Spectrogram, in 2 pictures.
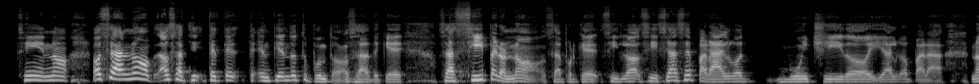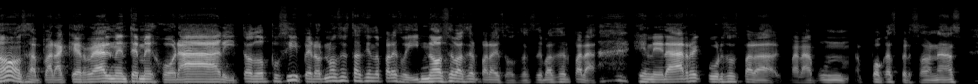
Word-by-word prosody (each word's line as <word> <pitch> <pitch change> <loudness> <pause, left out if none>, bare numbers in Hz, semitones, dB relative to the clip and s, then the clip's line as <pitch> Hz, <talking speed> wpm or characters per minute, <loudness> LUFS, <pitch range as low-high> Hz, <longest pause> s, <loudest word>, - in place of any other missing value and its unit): Sí, 205 -2 +1
no, 190 0 +1 0.2
o 240 - +6
sea, 240 -2 +8
no, 245 0 +5
o 220 +1 +2
sea, 205 -4 +3
te 200 -1 -4
te 190 -1 +1
te 190 -2 -5
entiendo 185 +4 0
tu - - -8
punto, 135 -2 -3
o - - -5
sea, 110 -5 -2
de 105 0 -8
que, 115 -1 -1 0.3
o - - -37
sea, 155 -2 +5
sí, 205 +7 +7
pero 140 - +3
no, 145 +4 -1
o - - -15
sea, 115 - -6
porque 120 0 -4
si 135 - -6
lo 135 +1 0
si 150 -1 -3
se 175 +6 -2
hace 215 +4 +1
para 120 - +2
algo 130 +1 -3
muy 125 +1 -5
chido, 120 -2 -2
¿y 110 -1 -5
algo 115 +2 -6
para, 105 -2 -4 0.3
no? - - +3
O - - -2
sea, - - -5
para 105 0 +1
que 115 0 0
realmente 130 +2 +4
mejorar 120 0 +5
y 95 -3 -5
todo, 130 +5 -4
pues 140 -1 -13
sí, 200 +4 -3
pero 130 -7 -4
no 165 +4 -4
se 180 - -6
está 170 -1 -5
haciendo 155 -1 -7
para 150 0 -2
eso 115 -7 -8
y 110 +3 -6
no 140 +2 +3
se 150 +1 -5
va 140 - +1
a 130 - -2
hacer 130 -2 -8
para 110 -1 -5
eso, 100 -4 -12
o 90 - -22
sea, 95 0 -18
se 105 0 -14
va 110 - -6
a - - -12
hacer 120 0 -10
para 120 0 -4 0.4
generar 120 0 +2
recursos 125 -4 -6
para 105 -5 -4
para - - -6
un 105 -3 -11 0.2
pocas - - -8
personas, 105 +3 -7
125 Hz, 235 wpm, -24 LUFS, 115-155 Hz, 0.4 s, sea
